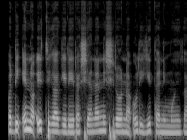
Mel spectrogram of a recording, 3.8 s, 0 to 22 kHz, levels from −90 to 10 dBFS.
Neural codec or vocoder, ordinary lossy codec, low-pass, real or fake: none; none; none; real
